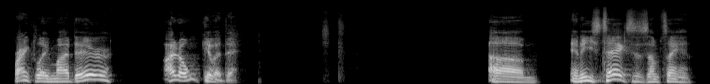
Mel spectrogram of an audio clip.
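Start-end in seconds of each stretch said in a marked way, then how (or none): 0.2-5.4 put-on old Hollywood leading-man drawl. Asked to say the quote both ways, first as Clark Gable would: Clark Gable impression. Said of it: "Clark Gable in Gone with the Wind says".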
